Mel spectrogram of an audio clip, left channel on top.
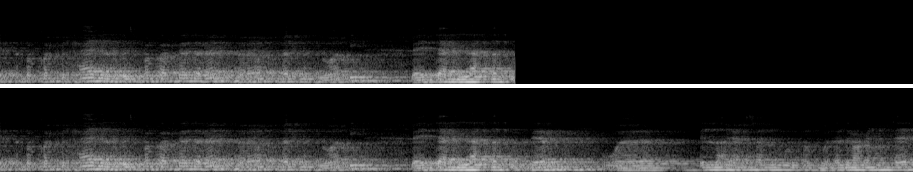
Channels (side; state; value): left; drops out; at 5.2 s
